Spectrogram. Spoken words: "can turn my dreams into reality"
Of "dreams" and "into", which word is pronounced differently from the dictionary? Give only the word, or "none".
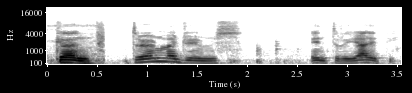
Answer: dreams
